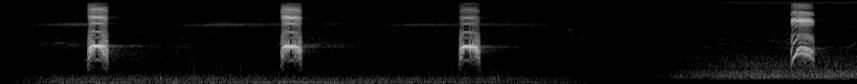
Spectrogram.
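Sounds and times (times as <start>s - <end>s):
red-headed woodpecker harsh buzzy calls: 0.4s - 5.4s.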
